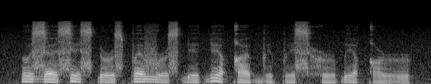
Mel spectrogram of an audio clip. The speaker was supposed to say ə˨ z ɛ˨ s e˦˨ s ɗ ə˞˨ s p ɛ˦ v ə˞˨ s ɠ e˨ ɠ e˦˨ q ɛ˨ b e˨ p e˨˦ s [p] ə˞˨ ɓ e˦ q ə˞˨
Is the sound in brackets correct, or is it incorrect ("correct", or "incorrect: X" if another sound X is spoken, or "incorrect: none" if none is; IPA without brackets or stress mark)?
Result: incorrect: h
